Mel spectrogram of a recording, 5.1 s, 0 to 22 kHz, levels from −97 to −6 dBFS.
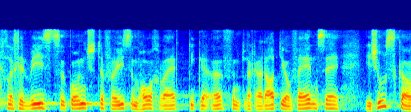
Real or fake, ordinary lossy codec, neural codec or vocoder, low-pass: fake; Opus, 64 kbps; codec, 16 kHz, 2 kbps, FunCodec, trained on Chinese and English, 25 frames a second; 7.2 kHz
